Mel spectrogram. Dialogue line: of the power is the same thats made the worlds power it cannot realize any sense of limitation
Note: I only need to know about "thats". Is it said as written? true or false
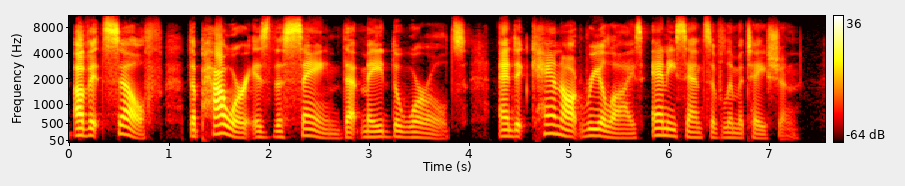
false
